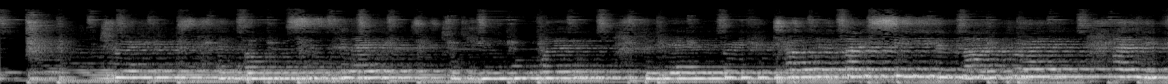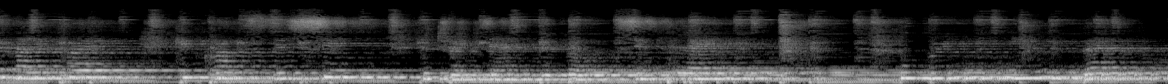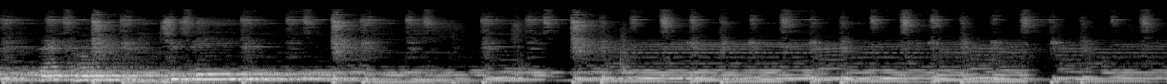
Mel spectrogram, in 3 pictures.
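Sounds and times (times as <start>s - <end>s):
karaoke backing track: 0.0s - 35.0s
woman singing pop ballad: 0.9s - 27.2s.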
